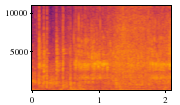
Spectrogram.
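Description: Loud, steady rush of wind and water on an open boat, with a few light clicks and rustles near the start as a wet cast net is handled.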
